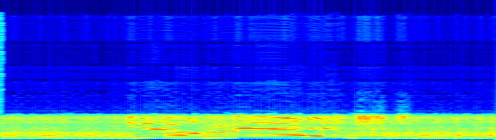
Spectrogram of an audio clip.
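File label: bomb failure mood medium, speech English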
